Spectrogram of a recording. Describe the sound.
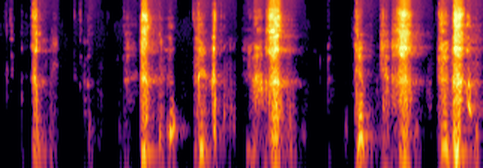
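Wet chomping and chewing on a tough Costco steak: about eight uneven, loud bites and smacks in irregular bursts, with short pauses between and no talking.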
